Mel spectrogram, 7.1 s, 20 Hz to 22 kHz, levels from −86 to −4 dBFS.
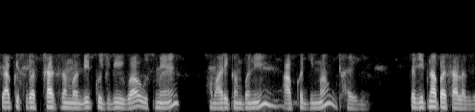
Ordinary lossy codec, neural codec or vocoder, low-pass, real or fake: none; none; 3.6 kHz; real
